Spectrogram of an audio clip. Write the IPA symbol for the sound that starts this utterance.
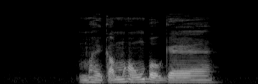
m̩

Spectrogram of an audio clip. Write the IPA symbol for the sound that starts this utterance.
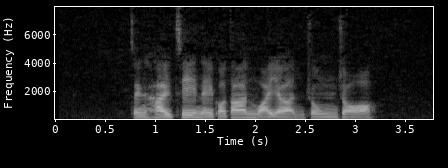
t͡s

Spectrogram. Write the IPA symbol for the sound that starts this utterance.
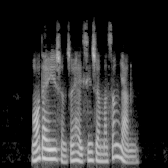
ŋ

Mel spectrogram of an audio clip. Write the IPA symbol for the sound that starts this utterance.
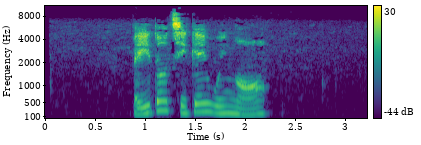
p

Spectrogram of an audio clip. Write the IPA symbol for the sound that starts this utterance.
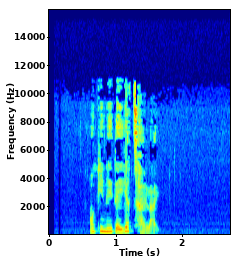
ŋ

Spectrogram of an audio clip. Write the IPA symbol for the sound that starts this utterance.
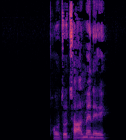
pʰ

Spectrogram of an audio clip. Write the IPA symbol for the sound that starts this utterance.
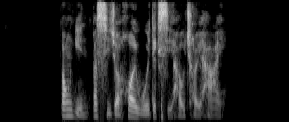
t̪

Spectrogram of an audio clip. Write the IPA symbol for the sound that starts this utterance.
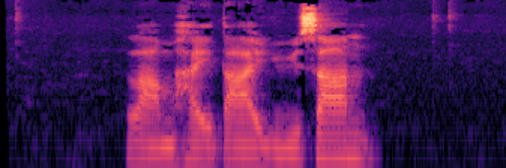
l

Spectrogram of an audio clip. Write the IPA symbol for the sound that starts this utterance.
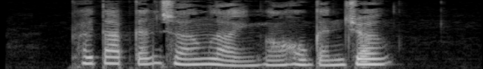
kʰ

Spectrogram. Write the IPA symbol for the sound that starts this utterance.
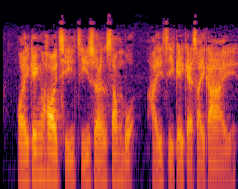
ŋ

